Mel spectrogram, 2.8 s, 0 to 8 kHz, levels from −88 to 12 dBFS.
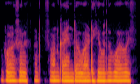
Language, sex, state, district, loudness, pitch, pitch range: Assamese, male, Assam, Hailakandi, -15 LUFS, 140 Hz, 140-145 Hz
